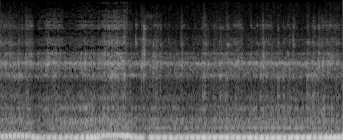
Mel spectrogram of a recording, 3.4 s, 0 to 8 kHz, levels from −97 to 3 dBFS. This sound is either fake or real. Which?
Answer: real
